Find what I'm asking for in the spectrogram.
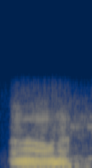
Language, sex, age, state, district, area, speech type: Telugu, male, 18-30, Telangana, Mancherial, rural, conversation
